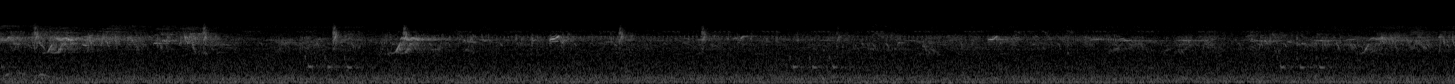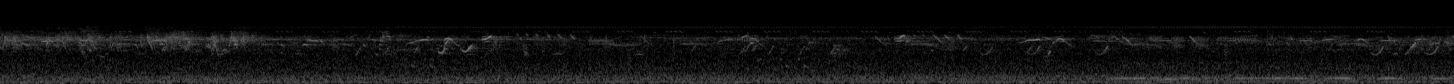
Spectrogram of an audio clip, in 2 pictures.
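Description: A chorus of many wild birds calling over the water, a dense run of quick chirps and trills with a few louder single calls. About halfway through a steady high-pitched whine joins in, and a faint low hum comes in near the end.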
